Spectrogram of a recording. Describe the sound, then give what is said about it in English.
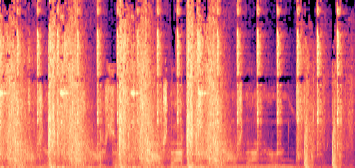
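Loud video game gunshots from a Desert Eagle pistol fire in a rapid, heavy series of booming cracks, each shot landing sharply over a dense, continuous rumble. “I believe it's a Desert Eagle. Not sure he should be using those sounds, but they're in here.”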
